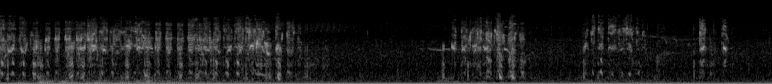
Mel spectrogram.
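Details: Black storks on their nest in Estonia, 28 May 2019, 15:51, during changeover and feeding: a burst of harsh pulsed rasping, then a quieter pause, then several shorter rasping bursts.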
